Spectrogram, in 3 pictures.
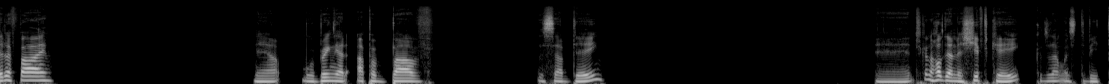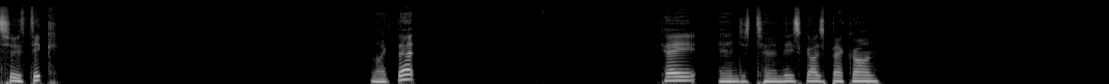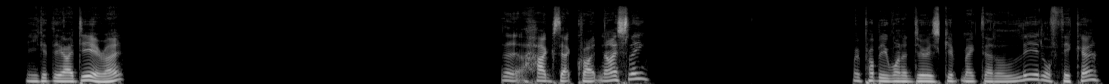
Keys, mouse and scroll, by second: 4.4-5.5 drag, 6.6 scroll up 2, 6.9-8.0 middle drag, 9.8-13.4 shift+drag, 13.9-16.2 middle drag, 17.6 click, 19.0 click, 19.4 click, 20.0 click, 20.6-22.6 middle drag, 23.8 Tab, 24.4 Tab, 25.2 shift+space, 25.7-26.0 scroll down 2, 26.0 click, 26.6 scroll up 1, 26.8-30.0 middle drag, 30.2-30.7 scroll up 1, 30.7-31.4 middle drag, 30.7-31.1 scroll up 1, 32.4 click.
